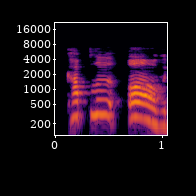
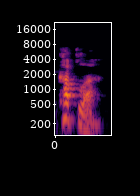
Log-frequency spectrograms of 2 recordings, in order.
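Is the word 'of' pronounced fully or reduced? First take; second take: full; reduced. First: Couple and of are said as separate full words. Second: The words blend into one, ending in a weak vowel. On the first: The speaker calls it wrong. "カプルof ではなくて" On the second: The speaker calls it right. "カプラとなります"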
